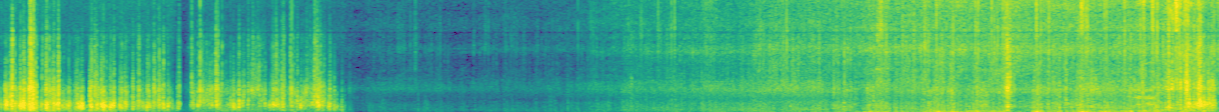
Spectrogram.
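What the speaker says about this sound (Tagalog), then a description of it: "Grabe, lakas. Hangin." Strong wind buffets a fishing boat at sea. Loud, blustery gusts roar across the mic, ease to a quieter lull, then build again, with voices talking at times.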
